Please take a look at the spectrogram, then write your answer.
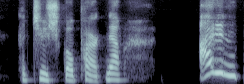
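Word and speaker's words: Kościuszko: As a child, we called it Kostiesko because we would pronounce it phonetically. I had to get to Poland to actually know the name of the park that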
